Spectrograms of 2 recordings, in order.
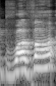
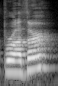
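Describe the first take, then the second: First: It is said in a British accent. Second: It is said in an American accent. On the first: The speaker calls it wrong. "they say brother" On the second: The speaker calls it right. "instead of brother"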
